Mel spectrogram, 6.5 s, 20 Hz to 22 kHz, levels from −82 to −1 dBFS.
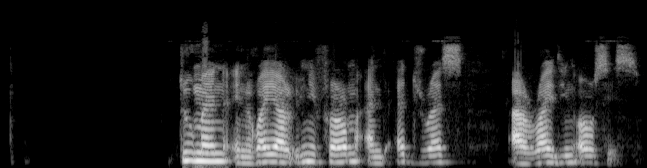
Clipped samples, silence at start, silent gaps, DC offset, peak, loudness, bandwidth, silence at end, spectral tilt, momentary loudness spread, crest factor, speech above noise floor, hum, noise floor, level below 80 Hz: under 0.1%; 1.8 s; none; under 0.1%; 0 dBFS; -18 LUFS; 8.4 kHz; 0.15 s; -6 dB/octave; 13 LU; 18 dB; over 73 dB; none; under -90 dBFS; -58 dBFS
